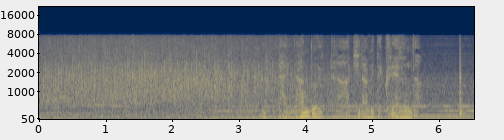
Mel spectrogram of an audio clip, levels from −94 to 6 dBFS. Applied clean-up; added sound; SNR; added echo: none; Motor vehicle (road); 7 dB; none.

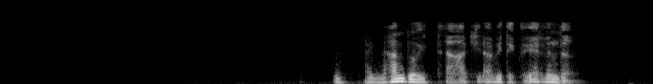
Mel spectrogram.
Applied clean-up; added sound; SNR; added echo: neural mask model DeepFilterNet 3.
